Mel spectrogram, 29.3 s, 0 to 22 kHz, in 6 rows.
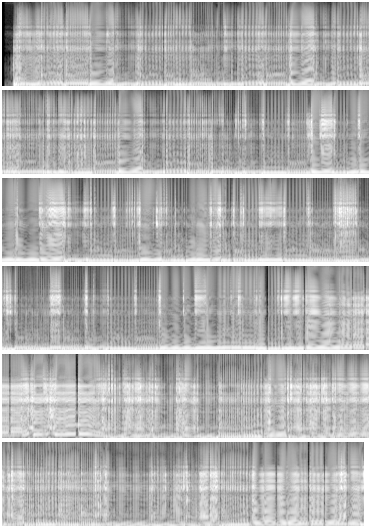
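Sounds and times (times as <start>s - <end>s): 
fuzz pedal bass with tone sweeping: 0.0s - 29.2s.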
